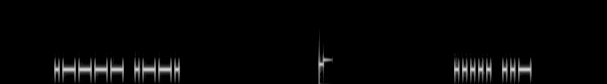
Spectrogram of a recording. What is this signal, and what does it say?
Morse code, heard as a keyed tone, about 30 wpm, 700 Hz. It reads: 1P 5U
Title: Single-Letter Single-Number 30wpm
